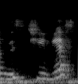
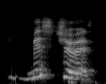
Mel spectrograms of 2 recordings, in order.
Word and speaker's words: mischievous: Yeah, നമ്മൾ എല്ലാവരും അതിനെ മിസ്ചീവിയസ് എന്നാണ് പറയുന്നത്, ബട്ട് ഇറ്റ്സ് ആക്ച്വലി മിസ്ചിവസ്.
